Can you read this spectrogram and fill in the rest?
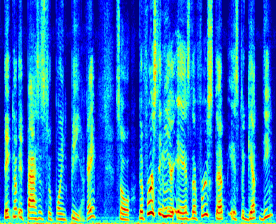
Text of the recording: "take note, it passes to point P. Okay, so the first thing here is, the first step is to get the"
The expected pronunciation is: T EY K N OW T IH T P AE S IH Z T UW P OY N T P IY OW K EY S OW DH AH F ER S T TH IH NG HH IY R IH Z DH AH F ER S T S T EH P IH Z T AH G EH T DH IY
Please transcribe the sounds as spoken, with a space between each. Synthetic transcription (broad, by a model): T EY K N OW T IH T P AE S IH S T UW P OY N T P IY OW K EY S OW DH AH F ER S T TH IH NG HH IY R IH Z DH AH F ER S S T EH P IH S T AH G EH T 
